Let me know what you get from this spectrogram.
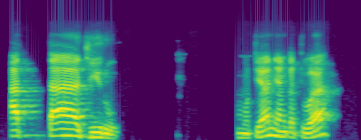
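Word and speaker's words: التاجر: huruf Syamsiah pedagang jadi nggak boleh bacanya Al tajiru nggak boleh bacanya altajiru nggak boleh Alif lamnya terdengar saat Dibaca tapi harus jangan terdengar langsung dimasukkan bukan cara bacanya bukan altajiru tapi attajiru Kemudian yang kedua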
